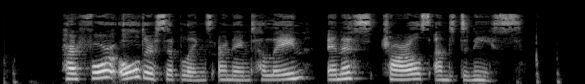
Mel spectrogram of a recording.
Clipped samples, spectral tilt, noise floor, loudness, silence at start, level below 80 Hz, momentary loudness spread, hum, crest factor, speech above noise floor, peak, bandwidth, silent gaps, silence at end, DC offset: under 0.1%; -2.5 dB/octave; -51 dBFS; -18 LUFS; 0.15 s; -60 dBFS; 11 LU; none; 18 dB; 34 dB; -2 dBFS; 11.5 kHz; none; 0.45 s; under 0.1%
